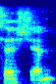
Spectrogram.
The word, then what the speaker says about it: Hashem: Hashem. So it is pronounced Hashem, as opposed to Yudhei Vavhei.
